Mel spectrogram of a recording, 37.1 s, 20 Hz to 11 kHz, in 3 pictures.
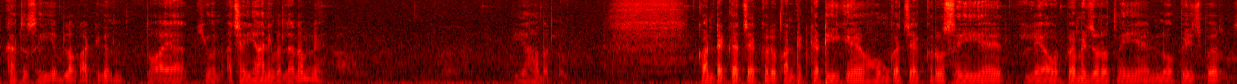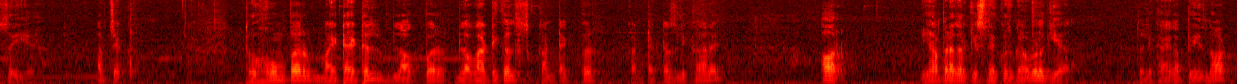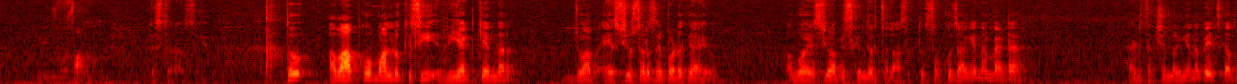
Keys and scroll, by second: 1.1 ctrl+s, 4.4 ctrl+c, 5.6 ctrl+v, 5.9 ctrl+s, 12.7 ctrl+s, 13.1 alt+Tab.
